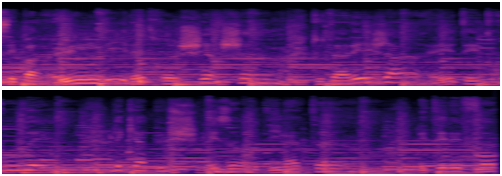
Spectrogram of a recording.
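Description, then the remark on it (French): A solo voice sings a lively, wordy number from the French musical Le Soldat Rose over a full instrumental backing, steady throughout, with rapid phrases running continuously. “Je connaissais pas la chanson pour le coup.”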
